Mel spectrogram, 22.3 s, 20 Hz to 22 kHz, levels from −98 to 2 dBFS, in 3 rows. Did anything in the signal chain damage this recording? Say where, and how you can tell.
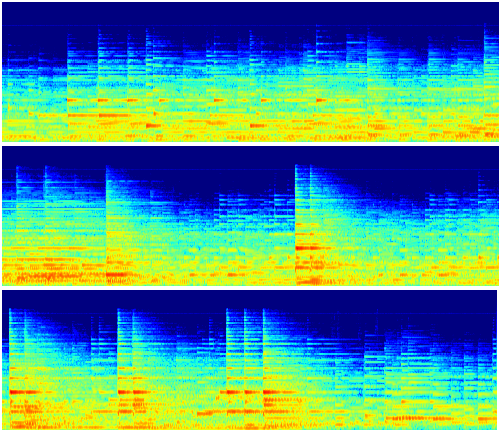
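Yes. Compressed frames are skipped at 3.71 s and again at 18.08 s, a fault at the codec decoding stage. The music jumps forward at each point, by around 150 ms at the first and around 70 ms at the second, which fits whole frames of roughly 26 ms going missing. These frames were either absent from the file or discarded by the decoder as damaged.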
